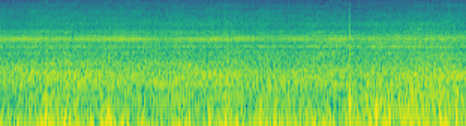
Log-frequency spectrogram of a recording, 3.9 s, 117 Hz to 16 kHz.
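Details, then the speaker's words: Bajaj Avenger riding on the Hindon elevated road past 65: a continuous deep rushing wind roar with no engine rhythm, which the rider blames on the windscreen and plans to remove. "मैं sixty five cross करके windscreen जो helmet की windscreen उसे खोल नहीं सकता इतनी हवा आती अंदर कितनी आवाज है इसकी वजह से"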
